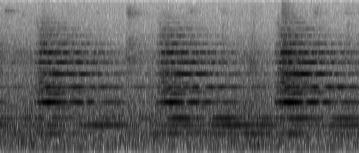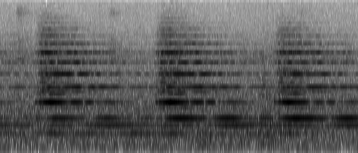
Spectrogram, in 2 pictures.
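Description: A church bell tolling slowly, one stroke about every two seconds, six strokes in all, each ringing on and fading before the next. It is a memorial toll during a minute of silence.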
